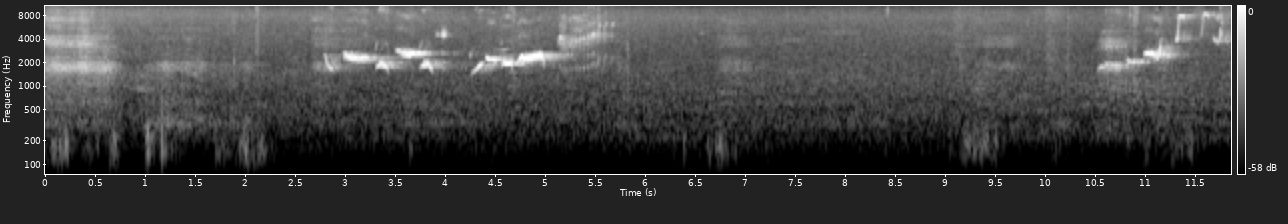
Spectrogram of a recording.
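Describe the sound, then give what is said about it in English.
Faint birdsong from an unidentified bird about two or three gardens away: a few short bursts of chirping notes drift in over a steady outdoor hiss, with soft rustles and gaps of quiet between phrases. “I think the bird's about two or three gardens away because we haven't got any trees in our garden.”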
